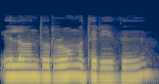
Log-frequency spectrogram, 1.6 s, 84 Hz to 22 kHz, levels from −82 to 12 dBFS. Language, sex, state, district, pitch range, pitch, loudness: Tamil, male, Tamil Nadu, Kanyakumari, 135-150 Hz, 145 Hz, -13 LUFS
